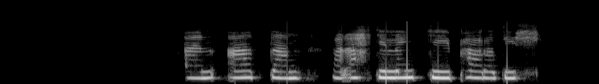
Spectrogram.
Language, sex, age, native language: Icelandic, female, 12, Icelandic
